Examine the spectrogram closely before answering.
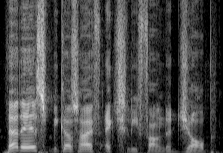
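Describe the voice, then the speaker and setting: A young man with a Dutch accent, Dutch his first language, commenting on a gameplay replay in a halting way with many fillers and restarts. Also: a little high, very animated. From Netherlands. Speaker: gaming commentator.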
